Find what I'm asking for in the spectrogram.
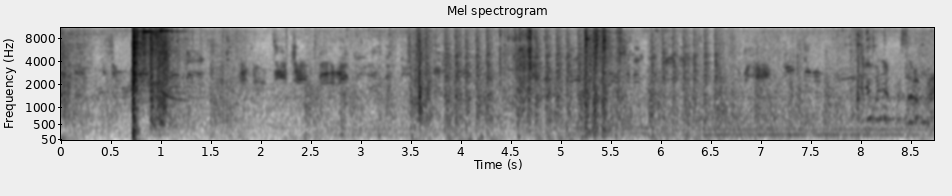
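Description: Gunfire in Ghost Recon Wildlands: one sharp, loud shot, then scattered bursts and rapid rattling fire in a busy outdoor scene, with faint voices and bird-like calls mixed in.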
